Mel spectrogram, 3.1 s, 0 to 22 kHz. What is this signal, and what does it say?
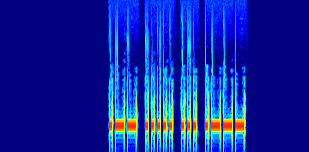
Morse code, heard as a keyed tone, about 40 wpm, 700 Hz. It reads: W5SJ
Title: Call Signs Repeated 2x - 40wpm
